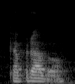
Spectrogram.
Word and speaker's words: Caprabo: We're a British family living in Catalunia and this is our Caprabo delivery or if you're saying it correctly, Caprao.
